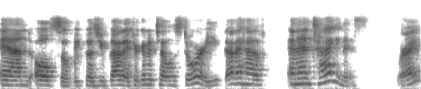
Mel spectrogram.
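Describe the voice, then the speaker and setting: In an unremarkable speaking voice, a woman with an American accent talks at medium pitch with ordinary pitch variation. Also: moderate pace. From US West Coast (San Francisco Bay Area). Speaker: author and spiritual teacher. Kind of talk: interview.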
